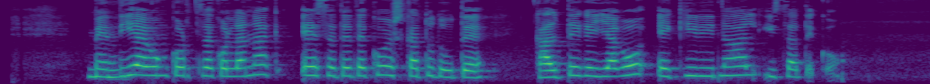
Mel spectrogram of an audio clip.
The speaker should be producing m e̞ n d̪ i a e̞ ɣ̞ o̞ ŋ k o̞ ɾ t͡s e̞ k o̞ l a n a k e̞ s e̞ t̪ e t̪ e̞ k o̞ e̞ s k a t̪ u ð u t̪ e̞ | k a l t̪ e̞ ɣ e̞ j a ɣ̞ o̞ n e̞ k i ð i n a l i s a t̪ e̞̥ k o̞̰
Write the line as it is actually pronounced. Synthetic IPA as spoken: m e̞ n d̪ i a e̞ ɣ̞ o̞ ŋ k o̞ ɾ t͡s e̞ k o̞ l a n a k e̞ s e̞ t̪ e t̪ e̞ k o̞ e̞ s k a t̪ u ð u t̪ e̞ | k a l t̪ e̞ ɣ e̞ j a ɣ̞ o̞ e̞ k i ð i n a l i s a t̪ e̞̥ k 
